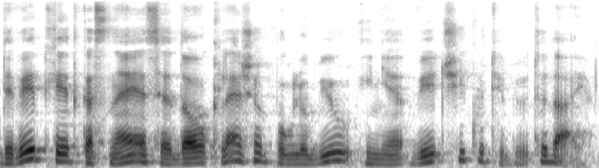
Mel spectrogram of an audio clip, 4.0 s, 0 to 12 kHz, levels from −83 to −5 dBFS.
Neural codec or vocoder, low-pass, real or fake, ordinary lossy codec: codec, 24 kHz, 3.1 kbps, DualCodec; none; fake; none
